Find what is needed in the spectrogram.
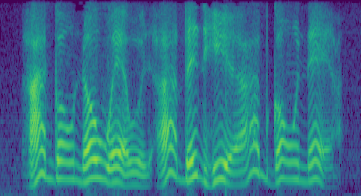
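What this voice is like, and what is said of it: Hillary Clinton impression, southern accent. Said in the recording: “Hillary Clinton doing her southern accent”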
